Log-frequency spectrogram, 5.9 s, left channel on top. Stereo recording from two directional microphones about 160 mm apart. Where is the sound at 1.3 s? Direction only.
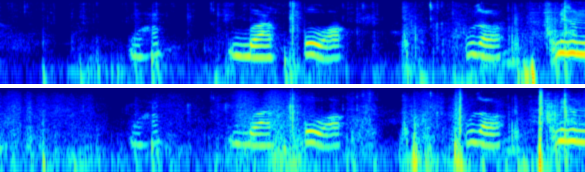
20° left (ahead or behind).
